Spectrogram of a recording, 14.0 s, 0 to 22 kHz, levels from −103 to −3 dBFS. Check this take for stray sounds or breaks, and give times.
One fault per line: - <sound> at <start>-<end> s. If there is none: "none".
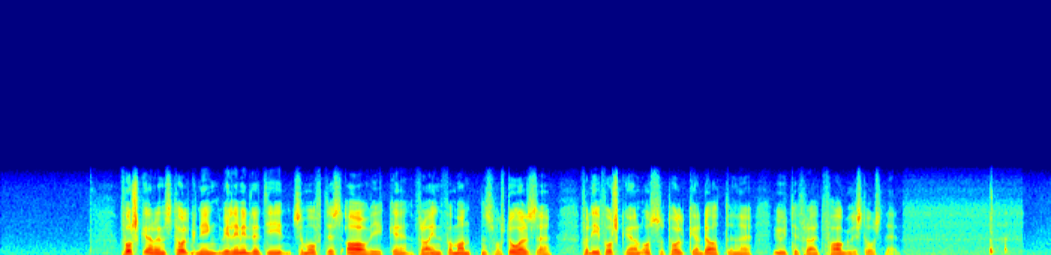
- cough at 13.2-13.5 s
